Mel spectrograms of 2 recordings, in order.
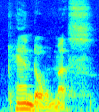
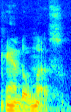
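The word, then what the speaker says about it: Candlemas: the Sabbath festival of Kendall mus and yeah I'm saying it right it's like candle with the MAS so basically like Christmas but candle mess which is on February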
